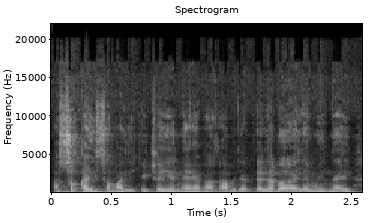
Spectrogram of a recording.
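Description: A man's voice: mid-range voice, rapid-fire, mellow. A man narrating a recap of an upcoming serial episode, repeatedly addressing the viewers with the same filler phrases.

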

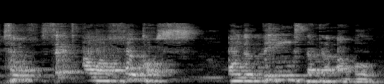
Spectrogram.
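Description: A pastor with a Nigerian accent delivers a sermon in a high voice and mixes humorous stories into his preaching. He is heard from a distance in a strongly echoing church hall. The sound is dull and muffled, and soft music plays underneath. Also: sing-song, slow pace.

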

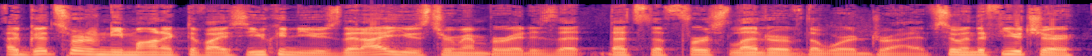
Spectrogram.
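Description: A man's voice: mid-range voice, quick pace, no room sound, clean studio sound, natural voice. A man playing an awkward, politely patient driving instructor who stammers through his instructions in an improvised comedy role-play. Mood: patient, baffled.

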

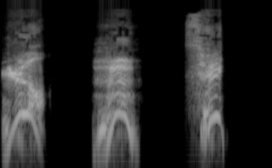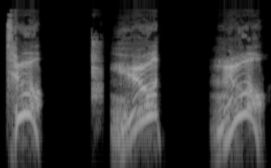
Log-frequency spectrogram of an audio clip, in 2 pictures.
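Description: An actor voicing a proud, honorable male warlord general in a video game, trading battle cries and formal, old-fashioned commands with a husky voice. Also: extremely high pitch, wildly swooping pitch, drawn-out words, long pauses, dry recording, clean studio sound, heavily acted. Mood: fierce. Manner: archaic samurai-style formal speech, shouted battle cries. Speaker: game character voice.

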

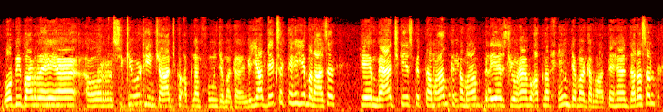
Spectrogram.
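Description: A male sports reporter narrates arrivals outdoors beside a bus, one name after another. His voice sits very high for a man. Faint street and engine noise hangs in the background. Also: normal speed, a bit bright, low-quality recording. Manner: running play-by-play narration of arrivals. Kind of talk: live on-location commentary.

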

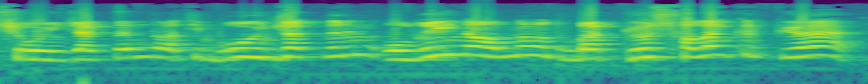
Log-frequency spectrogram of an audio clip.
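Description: A man's voice: very high-pitched, fairly even intonation, normal speed. A young man giving chatty, jumpy let's-play commentary, exclaiming at scares and talking to his viewers. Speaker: gaming video host.

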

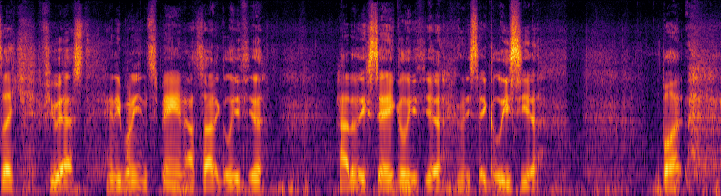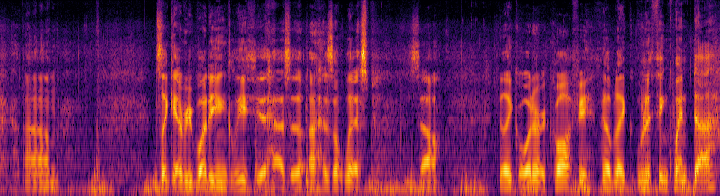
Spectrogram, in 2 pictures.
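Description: A man with a low voice talks to his camera as he walks a woodland trail. His speech is relaxed and rambling, full of slang and fillers, with faint outdoor noise underneath. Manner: laid-back, rambling, slangy, many fillers. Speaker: vlogger walking a pilgrimage route. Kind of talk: casual walking vlog.

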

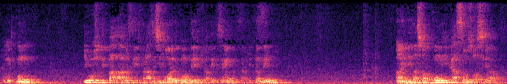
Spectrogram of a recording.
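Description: Paraiba accent guy lecturing, kinda high but dark voice, super echoey hall, far from mic. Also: expressive, normal speed, pauses often, a little hiss or hum. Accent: Brazilian Portuguese, Paraíba. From Paraíba, Brazil. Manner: explanatory, acts out quoted children and parents. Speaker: child psychiatrist giving a lecture. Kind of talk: public health lecture. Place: municipal meeting hall.

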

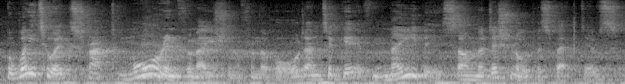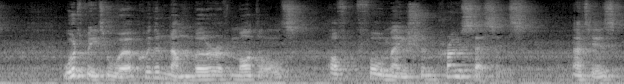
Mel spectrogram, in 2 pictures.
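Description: Here a man reads a formal academic paper from a lectern, his mid-range voice carrying animated intonation. The setting is an indoor lecture room, and the audio has hall echo plus background noise.

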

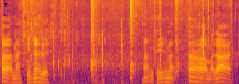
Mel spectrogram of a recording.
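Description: A man's voice: mid-range voice, steady tone, normal speed. A man chatting casually and unscripted as he explores, muttering to himself and swearing. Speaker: urban explorer filming a vlog. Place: abandoned building and its overgrown grounds. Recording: handheld recording with clear background noise.

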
